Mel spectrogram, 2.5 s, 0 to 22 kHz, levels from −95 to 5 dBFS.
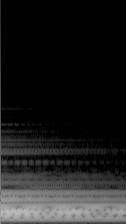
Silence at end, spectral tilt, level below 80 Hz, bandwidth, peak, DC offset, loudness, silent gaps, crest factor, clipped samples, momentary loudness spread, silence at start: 0 s; -14 dB/octave; -76 dBFS; 1.8 kHz; -14 dBFS; under 0.1%; -29 LUFS; none; 12 dB; under 0.1%; 10 LU; 0 s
